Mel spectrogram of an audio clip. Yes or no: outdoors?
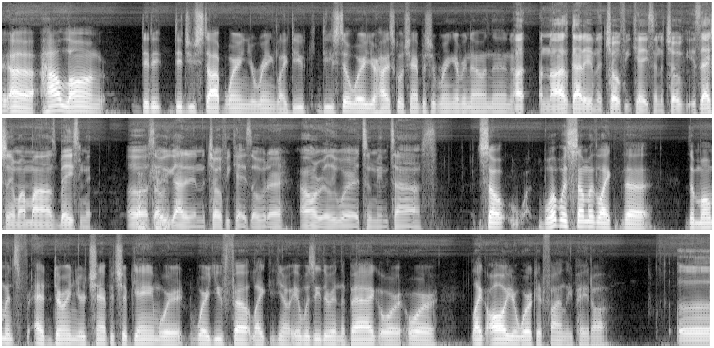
yes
